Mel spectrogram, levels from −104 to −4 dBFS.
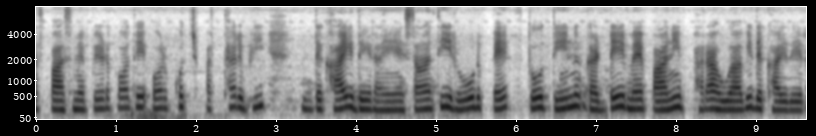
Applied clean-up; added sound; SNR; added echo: none; none; none; none.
